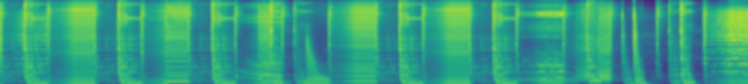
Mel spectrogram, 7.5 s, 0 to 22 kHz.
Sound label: Freak Melody 1 Root G#, 128BPM; Vengeance Samples; Freak Kit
